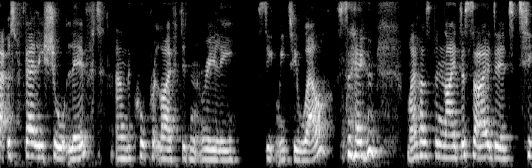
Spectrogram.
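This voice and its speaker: This woman has a British accent. Her pitch is medium. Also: ordinary pitch variation, moderate pace. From UK. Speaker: nutritionist and author. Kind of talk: podcast interview.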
